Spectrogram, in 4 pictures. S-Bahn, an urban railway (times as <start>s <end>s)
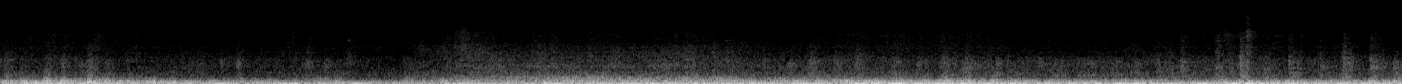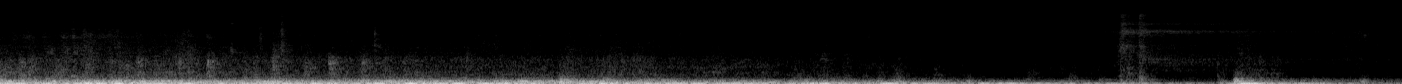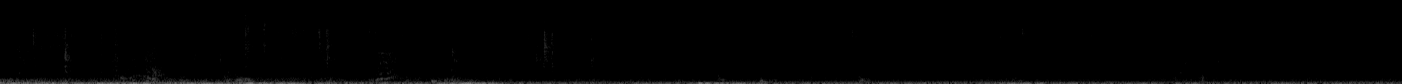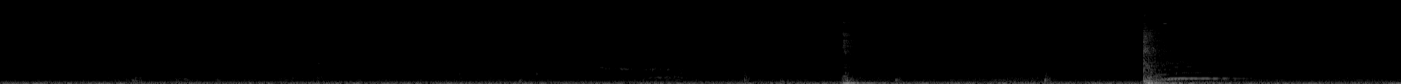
0.0s 29.0s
